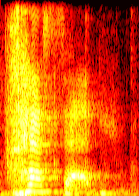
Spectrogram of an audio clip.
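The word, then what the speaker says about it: chesed (חסד): This word love in the Hebrew is pronounced chesed. You might even see it without the C sometimes, but it has that kind of guttural sound.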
